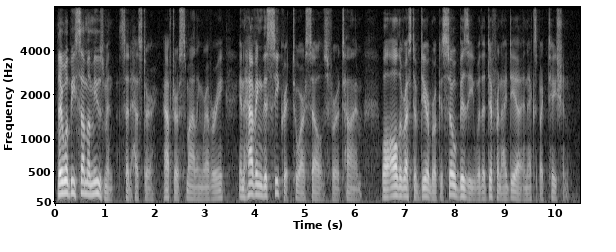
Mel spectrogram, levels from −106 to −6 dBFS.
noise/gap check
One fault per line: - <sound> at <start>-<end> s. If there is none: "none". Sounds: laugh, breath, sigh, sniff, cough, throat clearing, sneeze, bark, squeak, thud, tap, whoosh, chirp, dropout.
none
